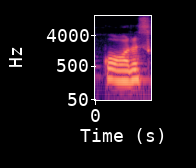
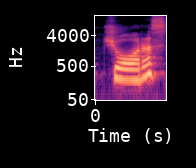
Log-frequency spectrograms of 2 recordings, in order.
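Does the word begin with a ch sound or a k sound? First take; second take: k sound; ch sound. First: The word begins with a k sound. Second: The word begins with a ch sound. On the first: The speaker calls it right. "इसको कॉरस करके पढ़ेंगे" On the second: The speaker calls it wrong. "इसको चौरस नहीं पढ़ते"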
